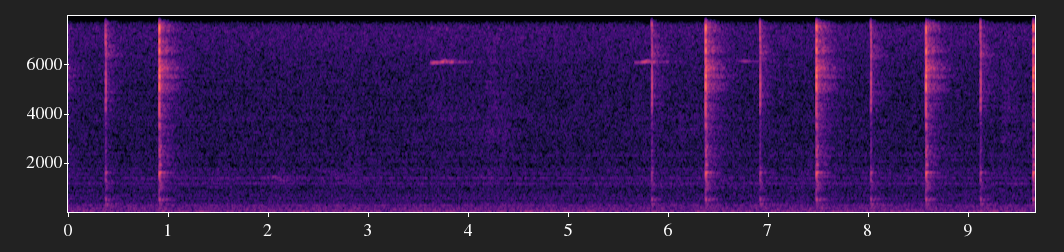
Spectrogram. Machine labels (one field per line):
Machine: valve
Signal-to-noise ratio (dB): 6 dB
